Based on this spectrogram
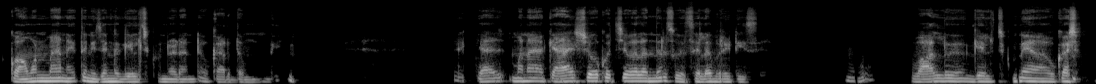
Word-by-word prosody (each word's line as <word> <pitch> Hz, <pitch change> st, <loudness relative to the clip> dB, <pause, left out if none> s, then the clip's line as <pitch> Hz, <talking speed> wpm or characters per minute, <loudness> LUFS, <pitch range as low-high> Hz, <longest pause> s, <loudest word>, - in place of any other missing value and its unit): Common 135 Hz, +5 st, +3 dB
man 150 Hz, -1 st, +3 dB
అయితే 150 Hz, -, -4 dB
నిజంగా 130 Hz, +1 st, +1 dB
గెలుచుకున్నాడు 125 Hz, 0 st, -2 dB
అంటే 120 Hz, +3 st, -6 dB
ఒక -, -, -6 dB
అర్థముంది. 115 Hz, -, -12 dB, 1.8 s
ఎ 165 Hz, -, -12 dB, 0.2 s
ఎల్ 145 Hz, +3 st, -4 dB, 0.2 s
మన 150 Hz, +1 st, +1 dB, 0.2 s
'క్యాష్' 140 Hz, +3 st, +4 dB
షో‌కొచ్చే 155 Hz, 0 st, +1 dB
వాళ్ళందరూ 150 Hz, +2 st, +2 dB
సొ 140 Hz, -, -2 dB, 0.2 s
సెలబ్రిటీసే. 125 Hz, -2 st, -2 dB, 0.9 s
హుహు. 155 Hz, +4 st, -12 dB, 0.5 s
వాళ్ళు 140 Hz, +4 st, +1 dB, 0.3 s
గెలుచుకునే 135 Hz, +3 st, -1 dB, 0.2 s
అవకాశం 130 Hz, +1 st, +4 dB
135 Hz, 110 wpm, -26 LUFS, 125-150 Hz, 1.8 s, క్యాష్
